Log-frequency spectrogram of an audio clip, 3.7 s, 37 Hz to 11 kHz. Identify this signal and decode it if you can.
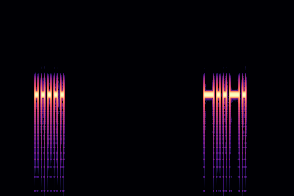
Morse code, heard as a keyed tone, about 31 wpm, spaced as for 5 wpm, 700 Hz. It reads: 5/
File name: Lesson 38d - Letter q - Two Characters 30wpm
